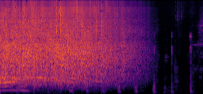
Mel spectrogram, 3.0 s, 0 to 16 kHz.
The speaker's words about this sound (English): you need to be quick and with the applause button there when he said only 5 games to go in the season.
